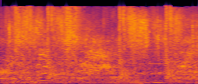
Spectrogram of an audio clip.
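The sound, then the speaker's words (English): Heavy gunfire in a fight against mutants: a dense, continuous barrage of booming shots with no clear gaps, loud from start to finish. “Doc stepped into the doorway and drew his Lama from beneath his frock coat. I'll help you keep them at bay. Less talking, more shooting.”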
